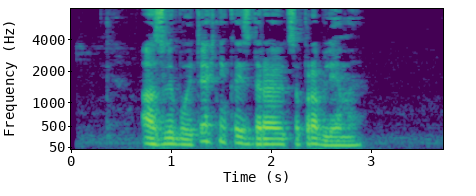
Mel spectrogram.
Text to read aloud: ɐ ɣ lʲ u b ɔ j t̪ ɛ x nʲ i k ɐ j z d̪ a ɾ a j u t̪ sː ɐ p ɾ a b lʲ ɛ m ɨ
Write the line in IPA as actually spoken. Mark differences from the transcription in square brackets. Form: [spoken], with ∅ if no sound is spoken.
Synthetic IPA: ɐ [z] lʲ u b ɔ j t̪ ɛ x nʲ i k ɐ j z d̪ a ɾ a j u t̪ sː ɐ p ɾ a b lʲ ɛ m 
